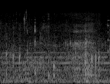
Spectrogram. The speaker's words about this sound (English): I think that's the scariest part of this commercial for those people, because he's really like, he's really slurping it down. They've got him really mic'd up on that slurping.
